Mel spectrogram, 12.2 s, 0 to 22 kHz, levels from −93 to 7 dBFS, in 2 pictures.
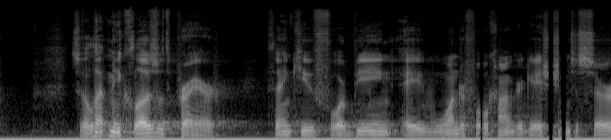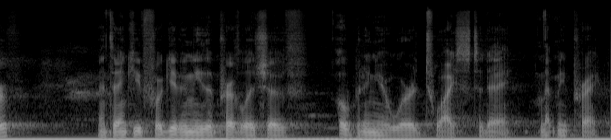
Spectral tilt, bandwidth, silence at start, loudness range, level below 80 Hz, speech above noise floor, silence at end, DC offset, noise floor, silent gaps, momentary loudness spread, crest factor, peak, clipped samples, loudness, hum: -6 dB/octave; 16.5 kHz; 0 s; 6 LU; -54 dBFS; 23 dB; 0 s; 2%; -59 dBFS; none; 13 LU; 22 dB; -16 dBFS; under 0.1%; -36 LUFS; none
